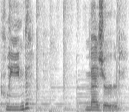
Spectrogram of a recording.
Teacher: so for those two the e d added on will sound like duh like the d d it is voiced so we would say cleaned measured both have D sound the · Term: duh sound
